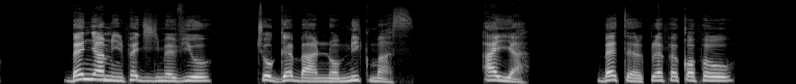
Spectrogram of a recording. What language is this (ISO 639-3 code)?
ewe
